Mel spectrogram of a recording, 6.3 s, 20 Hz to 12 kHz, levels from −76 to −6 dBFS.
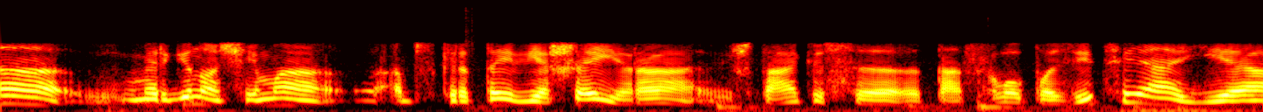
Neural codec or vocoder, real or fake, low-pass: none; real; 9.9 kHz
